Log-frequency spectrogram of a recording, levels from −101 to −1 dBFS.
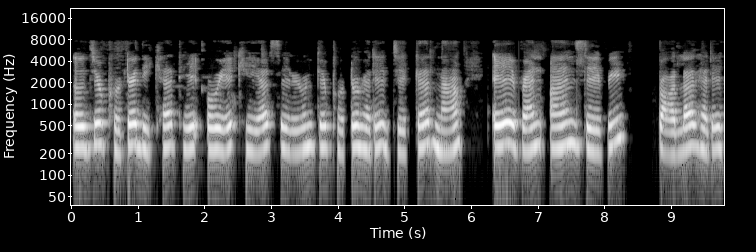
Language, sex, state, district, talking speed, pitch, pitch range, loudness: Chhattisgarhi, female, Chhattisgarh, Rajnandgaon, 135 wpm, 245 Hz, 230-255 Hz, -15 LUFS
